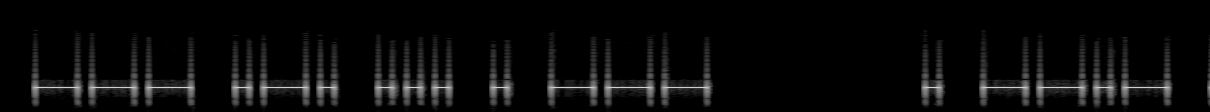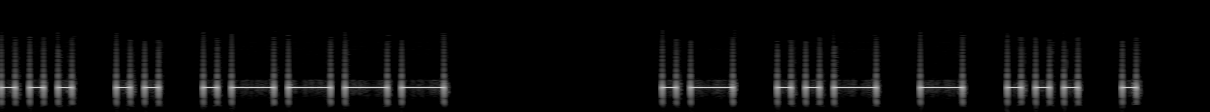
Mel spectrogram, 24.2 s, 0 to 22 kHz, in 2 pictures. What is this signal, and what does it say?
Morse code, heard as a keyed tone, about 8 wpm, 800 Hz. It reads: ORSEO EQSI1 AUTSE
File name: LEZIONI / 4 Q1S 8wpm 2710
